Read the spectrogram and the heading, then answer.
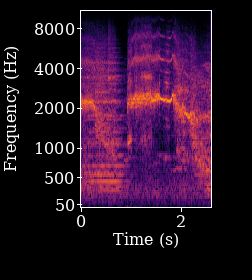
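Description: A woman lets out a loud, sustained, high-pitched scream in two long bursts separated by a brief gasp, intense, with no talking.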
